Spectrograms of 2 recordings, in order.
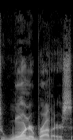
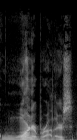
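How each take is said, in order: First: Said in the usual way. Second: Low, slow wondering question; puzzled surprise. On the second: Retold or imitated. Comic seeing caller ID, low puzzled question. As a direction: say it slowly, rising in disbelief.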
